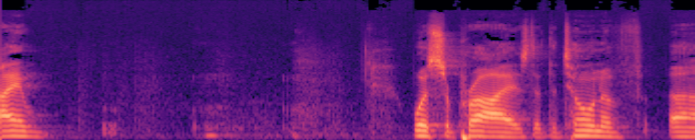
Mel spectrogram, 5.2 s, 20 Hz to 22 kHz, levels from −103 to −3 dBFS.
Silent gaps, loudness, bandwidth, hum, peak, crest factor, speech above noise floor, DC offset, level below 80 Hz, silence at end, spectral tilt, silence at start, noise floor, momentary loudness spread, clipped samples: none; -23 LUFS; over 20 kHz; none; -6 dBFS; 22 dB; 36 dB; under 0.1%; -46 dBFS; 0 s; -4 dB/octave; 0 s; -59 dBFS; 24 LU; under 0.1%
